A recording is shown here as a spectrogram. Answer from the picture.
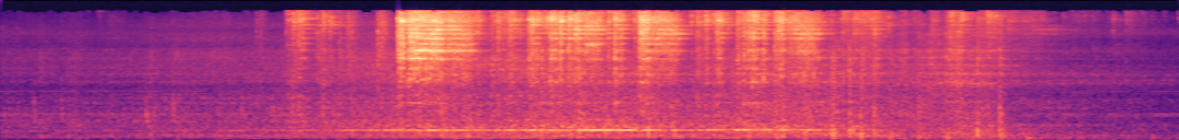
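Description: A train passing close by. Its noise builds over the first few seconds, with a steady tone under it and wheels clacking over rail joints. It is loudest for about six seconds, then drops off sharply about ten seconds in as the train clears.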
